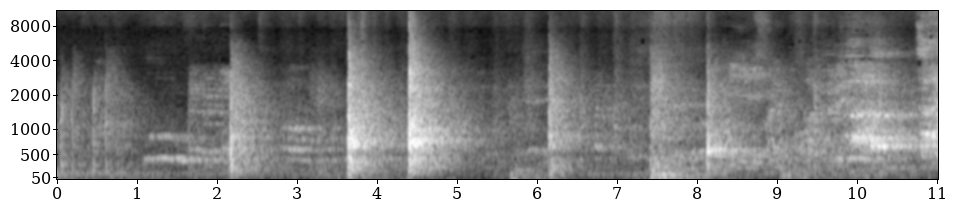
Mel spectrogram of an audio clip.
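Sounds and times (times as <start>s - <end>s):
ball hitting padel racket: 0.0s - 0.9s, 1.6s - 6.6s.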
